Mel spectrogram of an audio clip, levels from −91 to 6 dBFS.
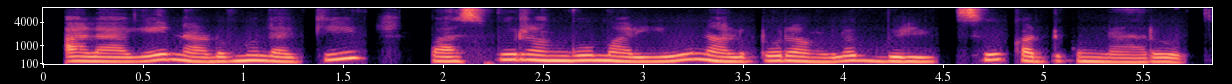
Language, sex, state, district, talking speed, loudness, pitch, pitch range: Telugu, female, Telangana, Hyderabad, 90 wpm, -14 LUFS, 195 Hz, 180-220 Hz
